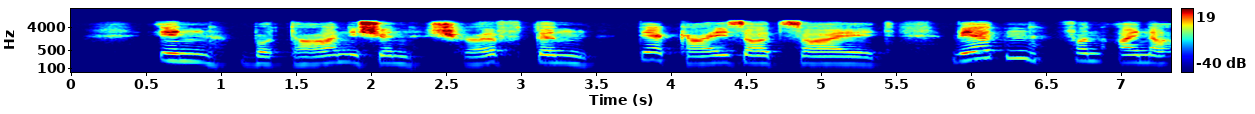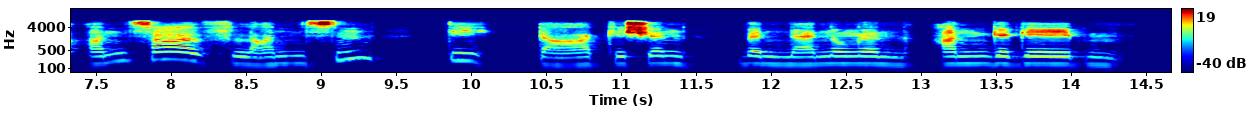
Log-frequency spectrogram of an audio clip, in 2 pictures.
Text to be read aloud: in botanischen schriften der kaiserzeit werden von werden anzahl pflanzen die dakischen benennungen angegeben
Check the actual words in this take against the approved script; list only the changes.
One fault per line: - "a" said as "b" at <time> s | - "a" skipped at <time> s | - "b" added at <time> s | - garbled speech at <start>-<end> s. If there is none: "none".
- "werden" said as "einer" at 7.0 s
